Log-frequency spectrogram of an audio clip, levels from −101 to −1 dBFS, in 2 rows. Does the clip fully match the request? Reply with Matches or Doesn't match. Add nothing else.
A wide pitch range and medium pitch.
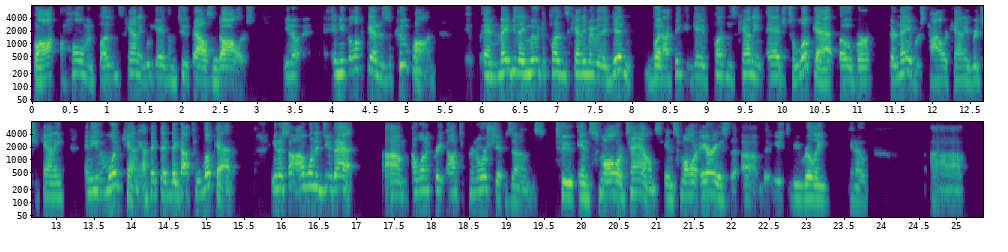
Matches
